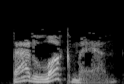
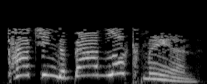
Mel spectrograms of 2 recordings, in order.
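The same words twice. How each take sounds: First: Incredulous echo. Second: Put-on very high, slow child's voice; accusing young boy. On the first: Eddie answers Benny's accusation, incredulous. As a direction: echo it slowly as a puzzled question. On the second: Benny answers Eddie with folded arms, accusing. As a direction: draw it out high, proudly accusing. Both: A narrator's reading.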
